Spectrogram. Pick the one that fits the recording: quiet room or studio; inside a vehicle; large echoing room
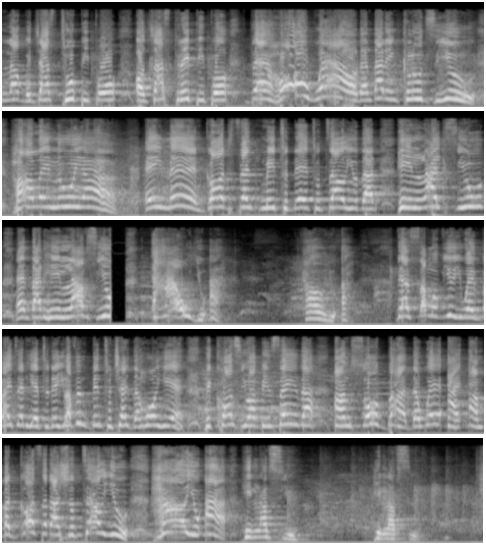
large echoing room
